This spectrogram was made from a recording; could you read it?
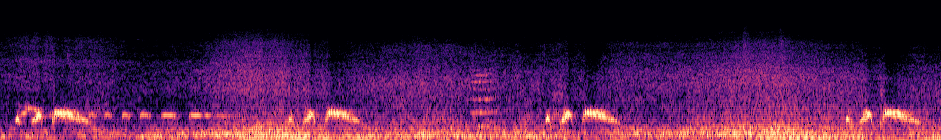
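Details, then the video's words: Repeated song of a spotted dove: four similar phrases, roughly every four seconds, each a couple of quick notes then a longer falling coo. Constant traffic-like rumble underneath, with a faint brief chirp midway. "Suara Burung Derkukur Gacor//Pacingan Derkuku Top"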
